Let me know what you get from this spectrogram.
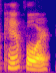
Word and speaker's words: camphor: I don't know, it's camphor. – It's camphor, people. Camphor. I love when Caribbeans always pronounce it because all of a sudden. – That's not, oh. – What? What were you gonna say? – I was gonna say alcanfor is how you say it in Spanish.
